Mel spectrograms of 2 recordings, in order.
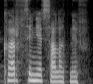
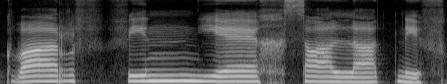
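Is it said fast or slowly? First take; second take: fast; slowly. First: It is said very fast. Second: It is said extremely slowly.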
